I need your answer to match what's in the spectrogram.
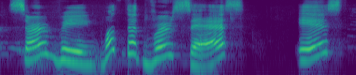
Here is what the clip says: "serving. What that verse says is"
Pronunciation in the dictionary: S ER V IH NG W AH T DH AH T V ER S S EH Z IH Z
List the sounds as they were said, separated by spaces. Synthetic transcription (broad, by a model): S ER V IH NG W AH T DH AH T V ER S S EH S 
